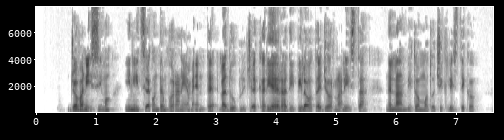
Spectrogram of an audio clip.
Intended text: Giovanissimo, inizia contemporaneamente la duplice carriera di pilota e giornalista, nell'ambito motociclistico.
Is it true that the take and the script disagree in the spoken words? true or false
false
